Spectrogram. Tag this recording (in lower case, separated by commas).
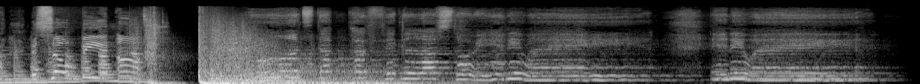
music, speech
